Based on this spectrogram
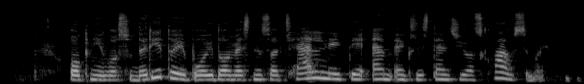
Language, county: Lithuanian, Marijampolė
